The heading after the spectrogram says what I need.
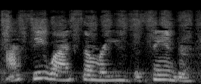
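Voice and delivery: ordinary delivery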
